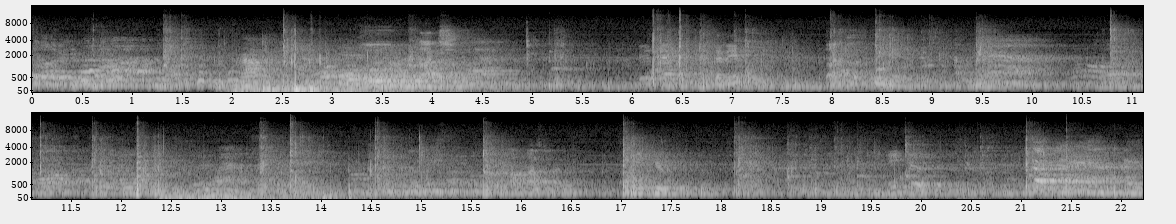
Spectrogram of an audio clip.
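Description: Badminton rally in a large gym: a string of short, sharp clicks of rackets striking the shuttlecock, some from neighbouring courts, over a background of voices. Two spells of low thuds, about two seconds in and again around twelve seconds, from players' feet on the wooden court floor.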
